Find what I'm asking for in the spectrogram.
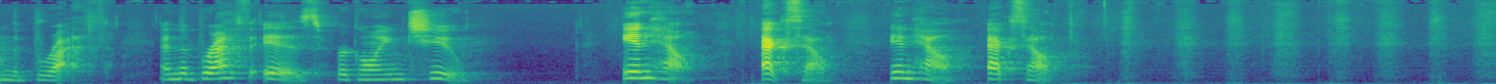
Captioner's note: inhaling And Exhaling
